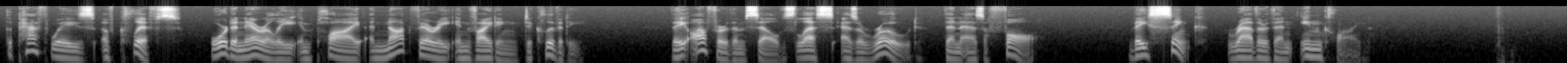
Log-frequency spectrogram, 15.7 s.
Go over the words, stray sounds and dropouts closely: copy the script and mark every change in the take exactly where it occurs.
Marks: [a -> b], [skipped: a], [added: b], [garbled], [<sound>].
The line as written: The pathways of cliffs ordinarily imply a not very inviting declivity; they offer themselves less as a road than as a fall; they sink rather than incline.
The pathways of cliffs ordinarily imply a not very inviting declivity; they offer themselves less as a road than as a fall; they sink rather than incline. [whoosh]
